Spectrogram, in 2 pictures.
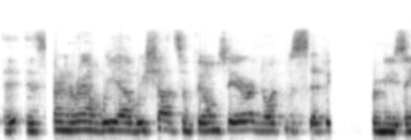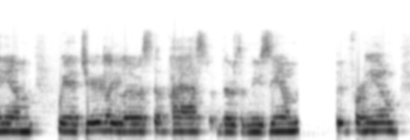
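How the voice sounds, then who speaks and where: A man guesting on a podcast tells his story in a rambling, eager way, with his voice a touch higher than most men's. He sounds far from the mic in an echoey room, and the audio is dull and muffled. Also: a little mellow. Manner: rambling, enthusiastic, restarts a lot. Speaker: podcast guest, music promoter. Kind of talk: casual interview chat. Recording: distant, roomy, muffled remote audio.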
